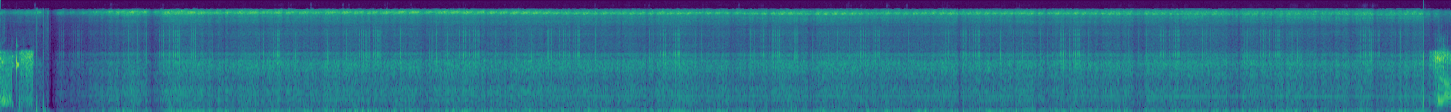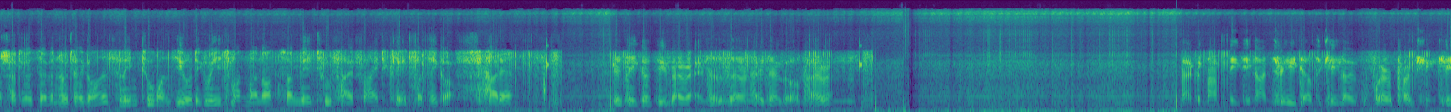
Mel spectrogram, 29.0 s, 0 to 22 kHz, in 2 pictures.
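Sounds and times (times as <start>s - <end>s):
faint steady tones: 0.0s - 29.0s
ultralight engine and propeller drone: 0.0s - 29.0s.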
